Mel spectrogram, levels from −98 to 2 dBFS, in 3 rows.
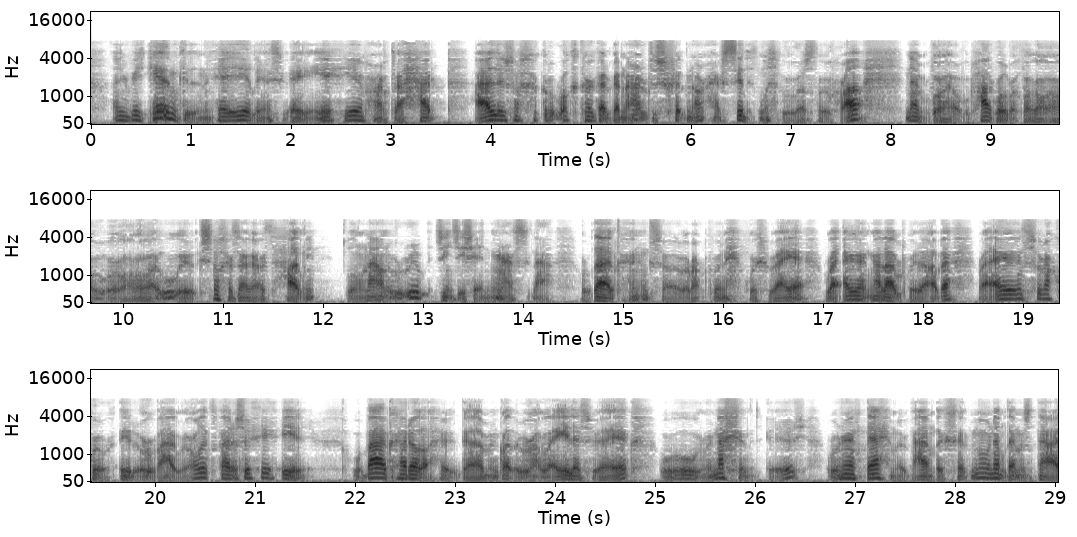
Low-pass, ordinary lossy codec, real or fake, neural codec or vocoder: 9.9 kHz; AAC, 24 kbps; fake; autoencoder, 22.05 kHz, a latent of 192 numbers a frame, VITS, trained on many speakers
